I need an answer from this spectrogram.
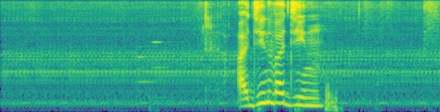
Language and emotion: Russian, neutral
